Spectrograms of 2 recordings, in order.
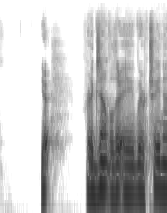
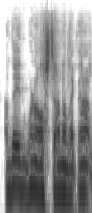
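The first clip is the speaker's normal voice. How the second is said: normal talking voice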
